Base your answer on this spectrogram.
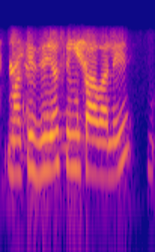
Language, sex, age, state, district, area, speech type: Telugu, female, 18-30, Andhra Pradesh, Kurnool, rural, conversation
